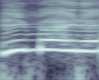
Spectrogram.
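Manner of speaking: very high, loud, shrieking radio announcer voice. Retelling the radio announcer's call of the kick: imitating an announcer screaming. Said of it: "And he's screaming".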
